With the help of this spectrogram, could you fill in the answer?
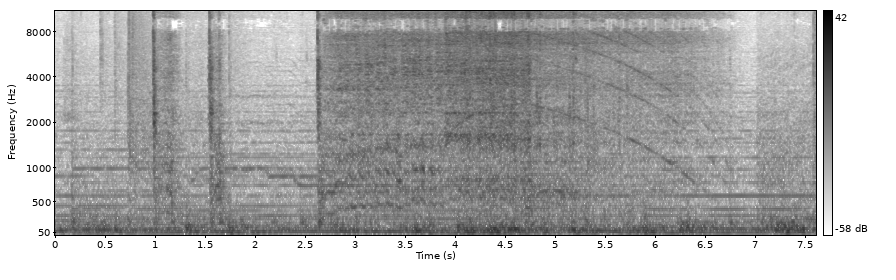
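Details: Jeep CJ5 V8 that hasn't run in 25 years, given new plug and coil wires and repaired grounds, firing on a shot of ether. A few cranking bursts, then it runs unevenly for several seconds before fading. Fires briefly, then dies.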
